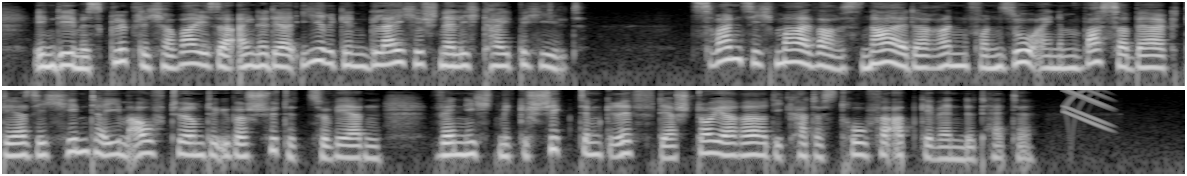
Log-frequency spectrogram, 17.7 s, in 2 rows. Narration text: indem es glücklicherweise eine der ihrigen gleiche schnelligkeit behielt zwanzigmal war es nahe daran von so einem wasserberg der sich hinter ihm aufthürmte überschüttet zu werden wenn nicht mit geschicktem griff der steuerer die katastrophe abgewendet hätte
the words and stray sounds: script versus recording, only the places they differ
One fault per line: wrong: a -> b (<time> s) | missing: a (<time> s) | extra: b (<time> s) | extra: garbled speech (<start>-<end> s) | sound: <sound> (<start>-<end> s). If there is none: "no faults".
sound: chirp (16.8-17.2 s)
